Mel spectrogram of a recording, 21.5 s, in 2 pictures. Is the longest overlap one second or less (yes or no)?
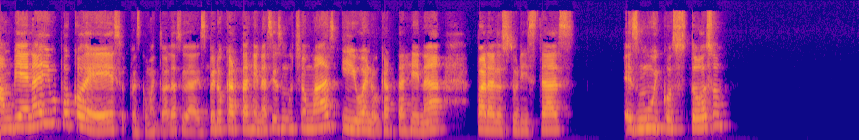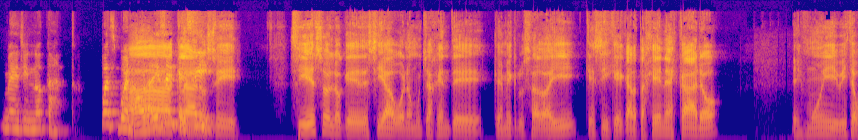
no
